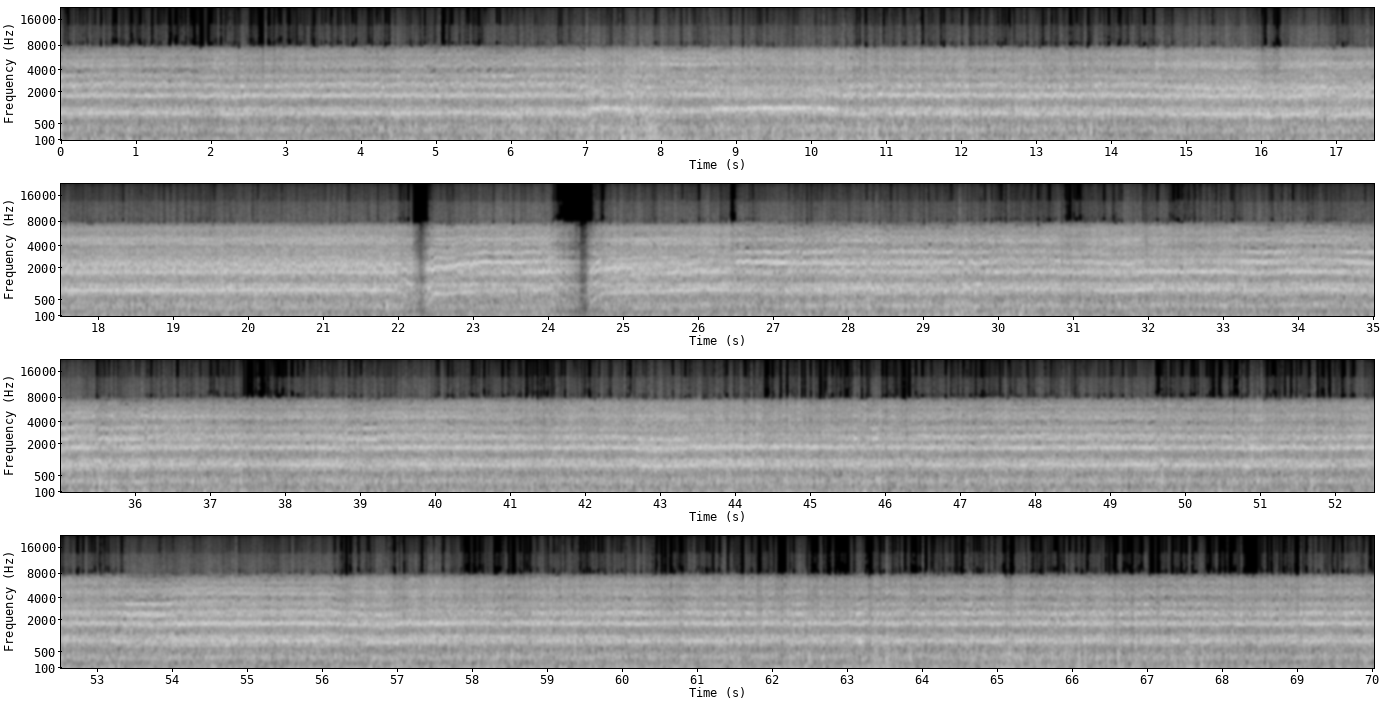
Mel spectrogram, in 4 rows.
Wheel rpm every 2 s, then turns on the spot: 230, 230, 230, 240, 260, 260, 230, 220, 200, 200, 200, 170, 150, 210, 210, 220, 220, 220, 230, 230, 230, 230, 230, 230, 240, 230, 230, 230, 220, 230, 230, 230, 230, 230, 230.
none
